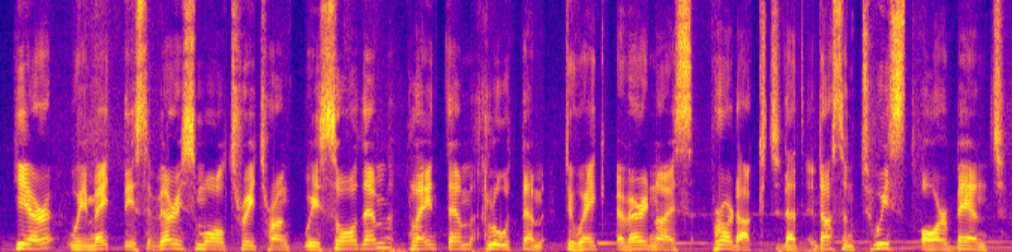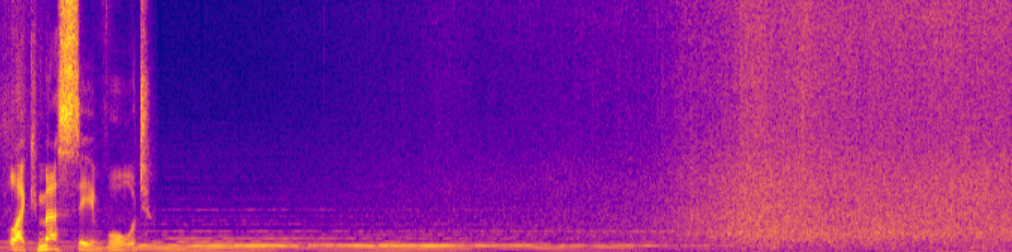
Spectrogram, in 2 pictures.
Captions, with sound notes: Here we made these very small tree trunk. We saw them, plant them, clothe them to make a very nice product that doesn't twist or bend like massive wood. [tranquil music] [water lapping]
